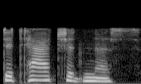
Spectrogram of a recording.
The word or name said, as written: detachedness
